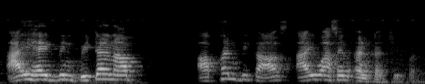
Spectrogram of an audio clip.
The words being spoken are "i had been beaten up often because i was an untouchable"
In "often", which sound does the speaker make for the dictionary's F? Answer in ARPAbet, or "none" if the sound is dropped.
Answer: P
